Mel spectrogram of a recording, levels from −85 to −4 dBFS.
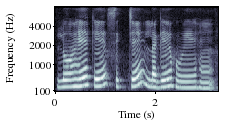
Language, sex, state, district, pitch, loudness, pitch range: Hindi, female, Uttar Pradesh, Lucknow, 235 Hz, -14 LUFS, 225-260 Hz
